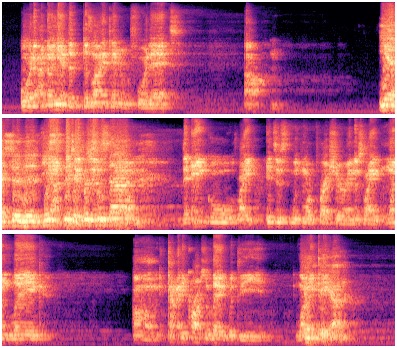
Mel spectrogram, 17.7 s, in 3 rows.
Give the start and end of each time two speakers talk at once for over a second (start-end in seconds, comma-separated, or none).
6.5-7.9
